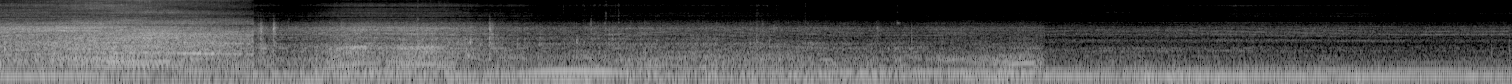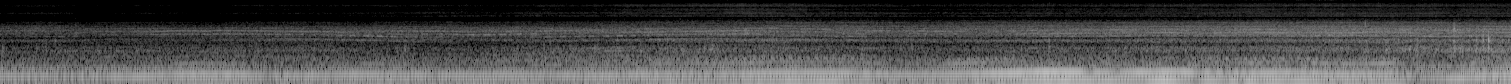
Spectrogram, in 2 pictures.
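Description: A Jeep concept's engine running at low speed as it crawls over a rough trail and slickrock, its note swelling and easing several times as the throttle is worked. A louder rush of noise covers the first couple of seconds.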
